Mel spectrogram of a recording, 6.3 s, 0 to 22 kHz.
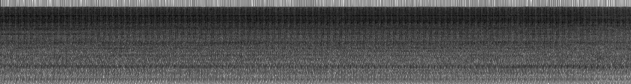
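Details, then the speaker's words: Petrol generator that would not start after long storage, now running after WD-40 against carbon deposits: steady, even hum at constant speed with no knocks, misses or surging; running smoothly. "Как вы можете видеть и слышать, всё работает безупречно."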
